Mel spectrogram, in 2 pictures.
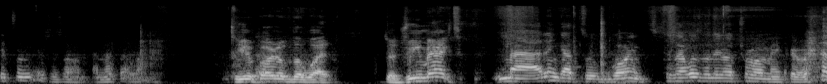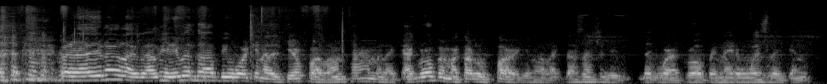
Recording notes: Forgive the sound. The studio had issues today...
